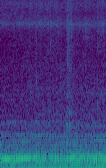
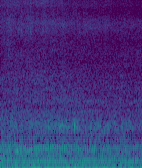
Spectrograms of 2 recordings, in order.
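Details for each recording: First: Hitachi automatic washing machine that will not wash or spin; a steady electrical hum with no pickup in speed, so the motor is energised but stalled; a faulty capacitor or failed motor is suspected. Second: Hitachi automatic washing machine after replacing its faulty motor, which had hummed without turning: on a dry spin test, a steady, even low whir with no knocks or grinding as the drum spins up smoothly. Normal spin confirms the old motor was the fault.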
